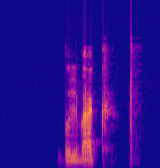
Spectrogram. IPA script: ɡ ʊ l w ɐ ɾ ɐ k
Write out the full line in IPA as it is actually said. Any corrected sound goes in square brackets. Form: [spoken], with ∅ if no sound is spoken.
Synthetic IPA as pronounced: ɡ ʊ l [b] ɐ ɾ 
